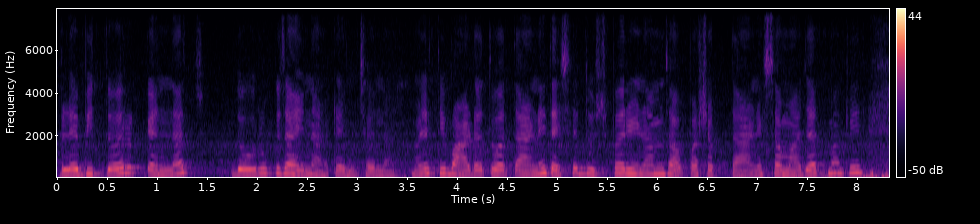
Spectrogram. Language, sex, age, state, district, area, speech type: Goan Konkani, female, 60+, Goa, Bardez, rural, spontaneous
